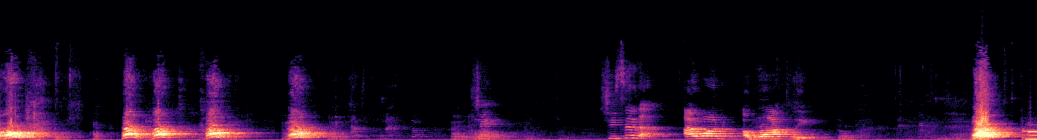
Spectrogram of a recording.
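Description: A woman speaks close to a microphone in short, lively bursts.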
